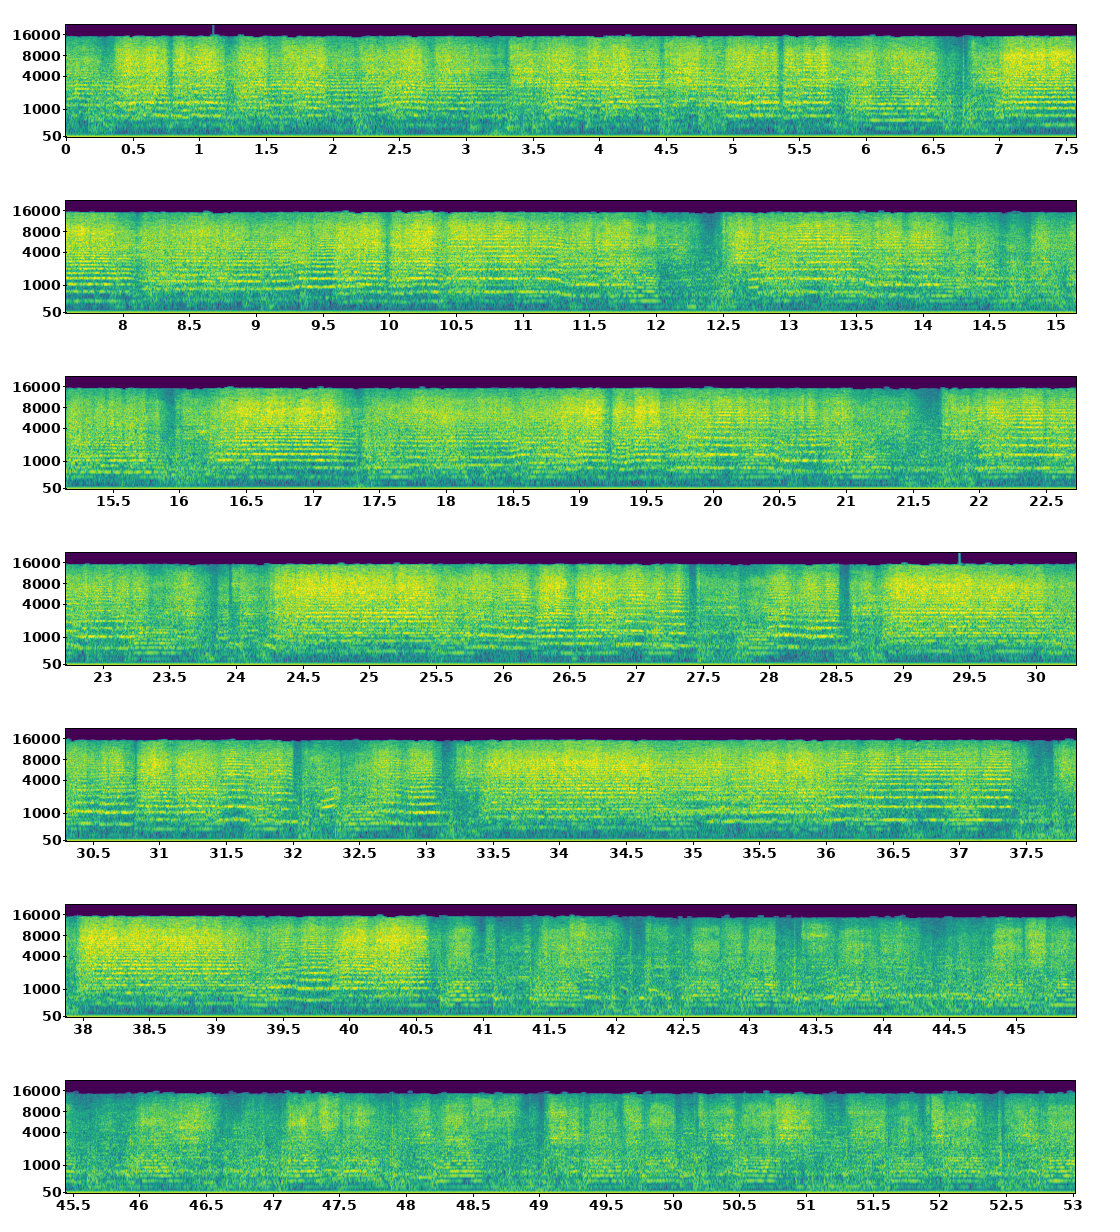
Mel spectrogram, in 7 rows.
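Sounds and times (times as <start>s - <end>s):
brass band sustained chords: 0.0s - 53.0s.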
